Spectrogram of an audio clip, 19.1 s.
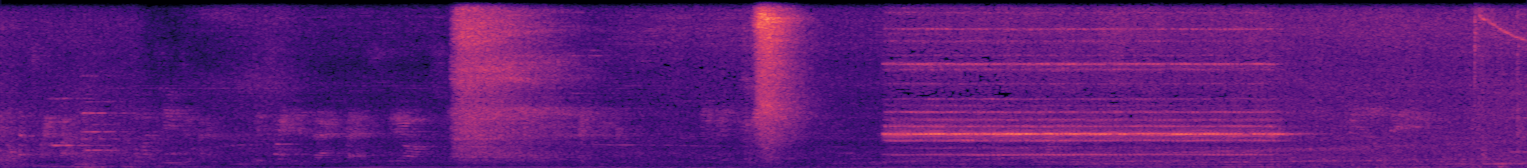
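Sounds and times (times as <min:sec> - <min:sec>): air hiss: 0:05.6 - 0:07.4, 0:09.3 - 0:10.2
electronic ringing tones: 0:11.0 - 0:16.3.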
